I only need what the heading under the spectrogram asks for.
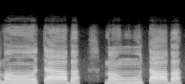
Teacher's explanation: نون کی آواز کو ناک میں چھپا کر ایک الف کے برابر چھپا کر پڑھیں گے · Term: اقفا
